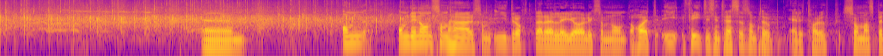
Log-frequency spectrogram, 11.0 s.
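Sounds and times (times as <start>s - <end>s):
audience applause: 0.0s - 6.2s
speech: 2.5s - 3.2s, 4.3s - 11.0s.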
